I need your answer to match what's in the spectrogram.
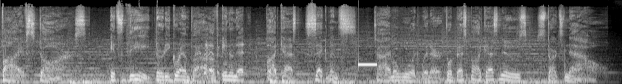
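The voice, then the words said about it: Sexy Moviefone-style announcer voice. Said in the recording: “Who was that sexy voice? ... We got Mr. Movie Phone for that.”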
